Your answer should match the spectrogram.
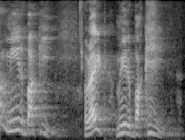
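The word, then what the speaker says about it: میر باقی: था मीर बाकी, राइट, मीर बाकी, ये क्यू आता है, that is Urdu pronunciation, and he built a mosaic near Ayodhya, right, and उसको उसने नाम दे दिया बाबरी मस्जिद।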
